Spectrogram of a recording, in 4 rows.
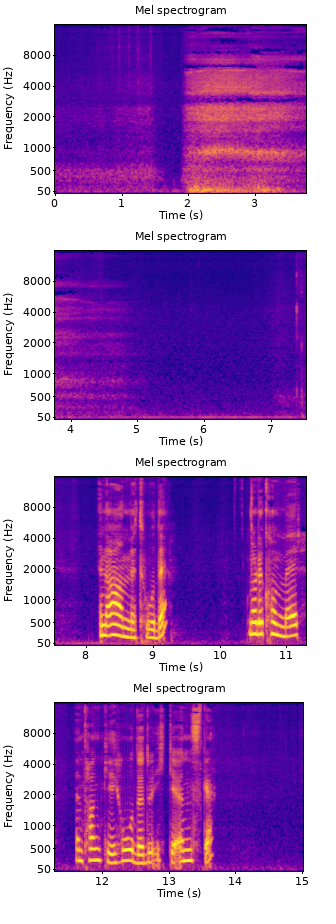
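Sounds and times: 
deep audible breath in and out: 0.0 - 5.6
speech: 8.2 - 9.3, 10.4 - 13.8.

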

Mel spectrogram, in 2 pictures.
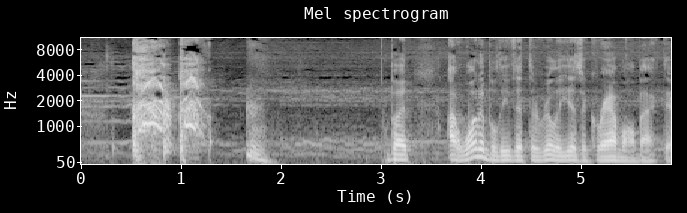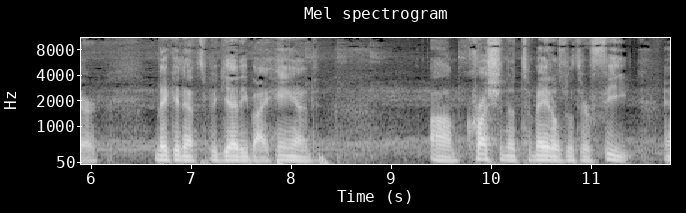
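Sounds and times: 
person coughing: 0.5 - 2.0
speech: 3.1 - 8.5, 9.4 - 11.7.

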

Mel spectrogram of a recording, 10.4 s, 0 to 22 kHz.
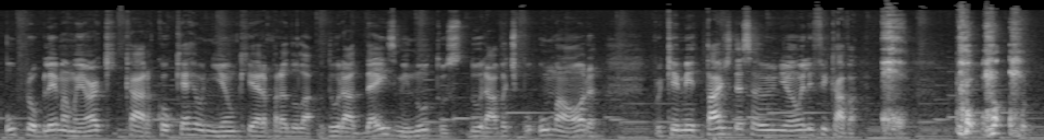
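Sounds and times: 
speech: 0.1 - 10.4
person imitating a man coughing and spitting: 8.8 - 10.4.

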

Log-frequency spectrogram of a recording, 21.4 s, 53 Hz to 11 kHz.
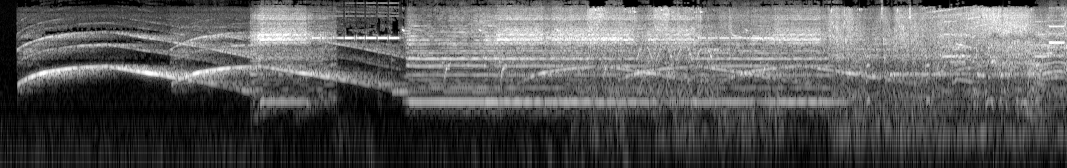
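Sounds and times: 
police car siren wailing and warbling: 0.4 - 21.3.

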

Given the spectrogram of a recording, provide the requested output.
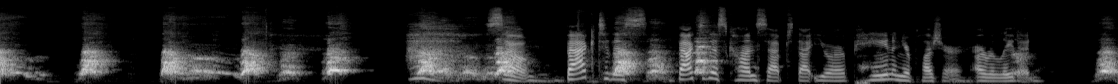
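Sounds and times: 
dogs barking and yelping in the background: 0.0 - 5.3, 6.0 - 7.3, 10.0 - 11.1
speech: 5.0 - 10.5.

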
